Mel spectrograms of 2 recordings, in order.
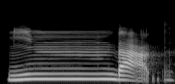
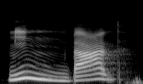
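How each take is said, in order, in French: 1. Le n devient un m nasalisé devant le b. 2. Le n se prononce clairement avant le b. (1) "Mais on dit min ba'd" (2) "c'est idhar ou clarification"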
